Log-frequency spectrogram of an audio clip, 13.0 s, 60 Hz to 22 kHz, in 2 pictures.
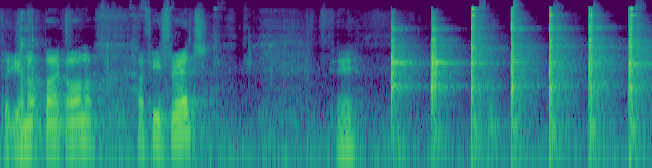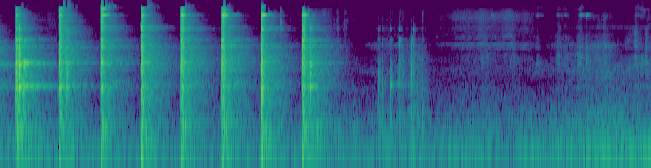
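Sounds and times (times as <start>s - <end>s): hammer ringing on metal: 3.9s - 9.8s.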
